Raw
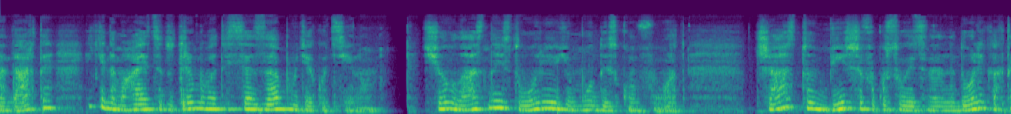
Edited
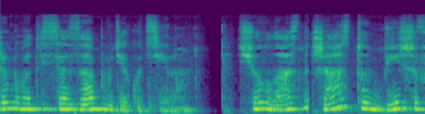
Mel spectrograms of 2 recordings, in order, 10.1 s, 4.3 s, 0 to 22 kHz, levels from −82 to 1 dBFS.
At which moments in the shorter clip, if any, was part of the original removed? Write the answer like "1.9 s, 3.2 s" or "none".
3.1 s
